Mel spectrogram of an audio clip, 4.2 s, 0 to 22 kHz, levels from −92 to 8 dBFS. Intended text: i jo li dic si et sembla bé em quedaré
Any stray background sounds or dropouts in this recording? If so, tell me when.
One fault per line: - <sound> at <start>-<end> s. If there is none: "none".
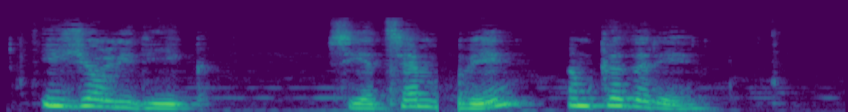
- dropout at 2.2-2.3 s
